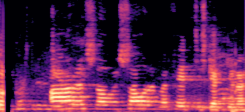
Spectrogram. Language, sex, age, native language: Icelandic, male, 13, Icelandic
